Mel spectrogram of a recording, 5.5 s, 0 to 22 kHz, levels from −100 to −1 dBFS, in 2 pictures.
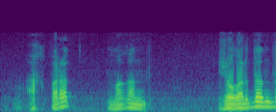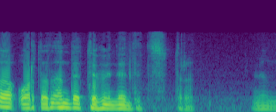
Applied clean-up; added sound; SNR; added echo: none; none; none; none.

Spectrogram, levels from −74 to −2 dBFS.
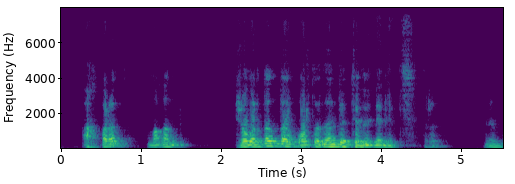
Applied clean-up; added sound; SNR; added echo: neural mask model DeepFilterNet 3.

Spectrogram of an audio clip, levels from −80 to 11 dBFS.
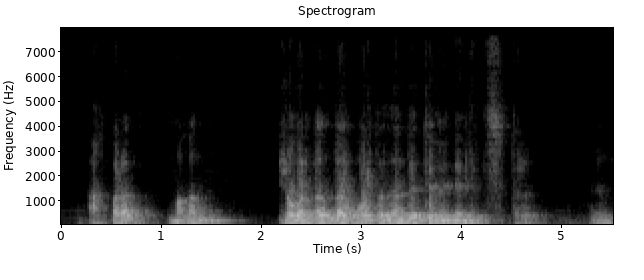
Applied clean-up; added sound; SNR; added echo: neural separator model SepFormer DNS4.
